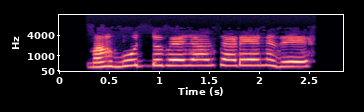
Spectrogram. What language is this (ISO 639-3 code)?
pus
